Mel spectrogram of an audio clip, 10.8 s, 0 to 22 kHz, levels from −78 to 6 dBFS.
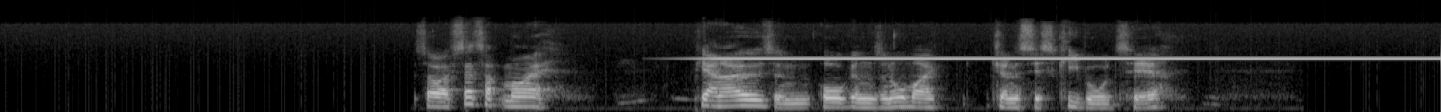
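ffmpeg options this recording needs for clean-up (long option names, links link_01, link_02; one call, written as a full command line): ffmpeg -i in.wav -af "adeclick=threshold=4,bandreject=frequency=3000:width=30,afftdn=noise_reduction=13:noise_floor=-55" out.wav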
